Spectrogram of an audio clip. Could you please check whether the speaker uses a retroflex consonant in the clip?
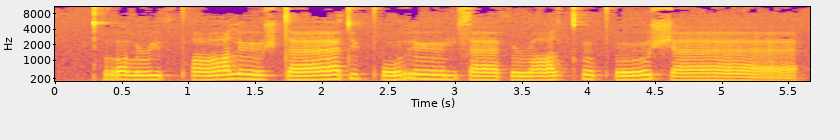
no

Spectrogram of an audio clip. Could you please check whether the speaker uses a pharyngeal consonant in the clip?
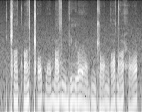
yes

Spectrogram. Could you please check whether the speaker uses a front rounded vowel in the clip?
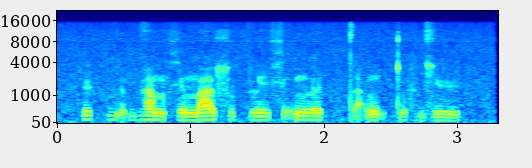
yes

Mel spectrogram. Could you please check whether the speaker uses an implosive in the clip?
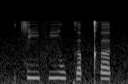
no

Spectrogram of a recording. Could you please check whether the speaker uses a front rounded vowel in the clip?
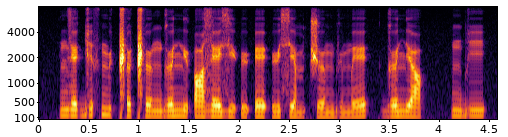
yes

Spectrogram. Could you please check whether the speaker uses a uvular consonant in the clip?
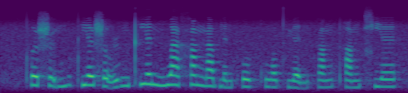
no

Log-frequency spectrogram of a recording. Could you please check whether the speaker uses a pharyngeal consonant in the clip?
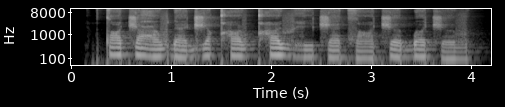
yes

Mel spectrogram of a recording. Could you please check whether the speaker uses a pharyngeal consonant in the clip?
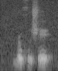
no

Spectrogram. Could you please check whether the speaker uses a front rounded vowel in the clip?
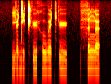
yes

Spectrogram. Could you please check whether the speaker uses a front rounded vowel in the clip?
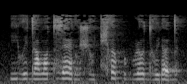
yes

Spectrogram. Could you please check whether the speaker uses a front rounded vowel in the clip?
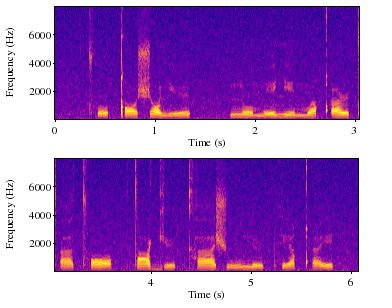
yes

